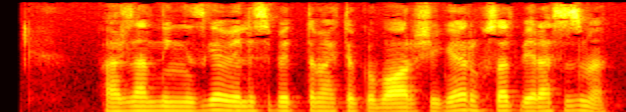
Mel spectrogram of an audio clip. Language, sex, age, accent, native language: Uzbek, male, 18-24, Samarqand, Uzbek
